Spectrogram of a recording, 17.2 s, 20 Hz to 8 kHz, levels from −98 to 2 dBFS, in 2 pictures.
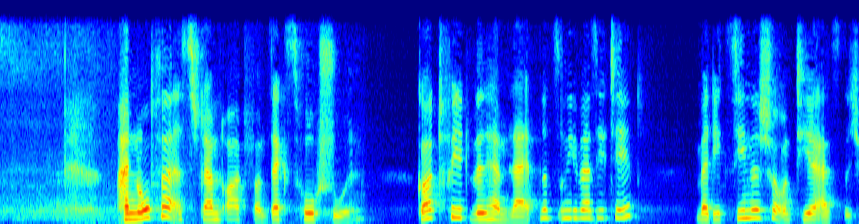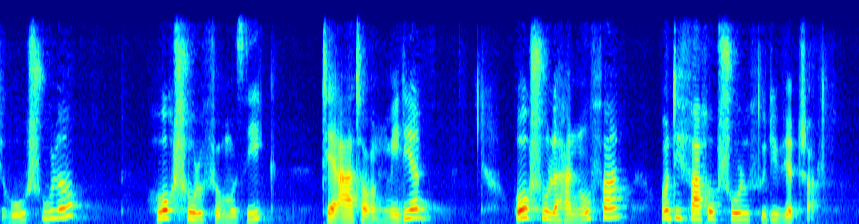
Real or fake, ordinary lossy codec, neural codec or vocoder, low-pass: fake; none; codec, 16 kHz, 0.8 kbps, ZipCodec; 7.2 kHz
